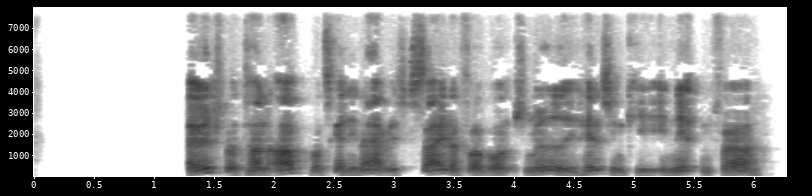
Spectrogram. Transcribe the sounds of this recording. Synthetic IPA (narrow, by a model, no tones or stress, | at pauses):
æønsb̥ɒt͡sʰɒnɒ̽b̥̚pʰɒ̽sɡ̥ænd̥inɛ̰ːʋisɡ̥sɑ̈ɪlɐfɒb̥ɔ̽n̰smøːð̞ˠiɦelsiŋkʰiined̥n̩fɶɐ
